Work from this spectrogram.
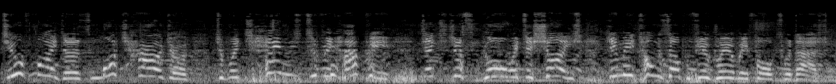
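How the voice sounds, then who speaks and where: A woman with an Irish accent, very wide pitch swings and a moderate pace, crowd noise behind her. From west of Ireland. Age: 50s. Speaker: comedian and mental health counsellor. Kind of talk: stand-up. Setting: festival stage with audience. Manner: animated.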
